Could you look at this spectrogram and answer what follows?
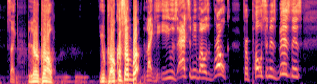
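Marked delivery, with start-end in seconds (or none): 0.6-2.8 deep, very loud, booming put-on voice. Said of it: "I'm gonna just say it in Shaq's voice".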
